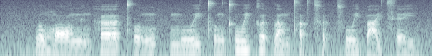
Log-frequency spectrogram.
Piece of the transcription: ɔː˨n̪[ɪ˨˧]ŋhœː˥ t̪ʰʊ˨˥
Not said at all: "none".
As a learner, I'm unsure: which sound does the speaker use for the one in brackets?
ɪ˨˩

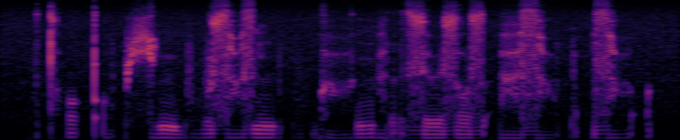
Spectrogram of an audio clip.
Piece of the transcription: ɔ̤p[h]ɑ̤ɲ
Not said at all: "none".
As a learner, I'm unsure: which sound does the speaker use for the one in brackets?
ç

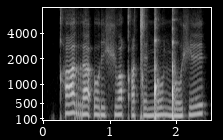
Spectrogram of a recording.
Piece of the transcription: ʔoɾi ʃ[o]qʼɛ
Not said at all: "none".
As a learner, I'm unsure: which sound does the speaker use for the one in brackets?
o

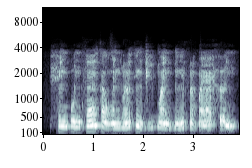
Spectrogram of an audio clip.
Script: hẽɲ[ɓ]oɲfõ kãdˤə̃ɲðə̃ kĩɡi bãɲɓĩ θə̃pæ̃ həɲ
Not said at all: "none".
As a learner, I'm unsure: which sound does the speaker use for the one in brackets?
ɓ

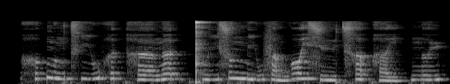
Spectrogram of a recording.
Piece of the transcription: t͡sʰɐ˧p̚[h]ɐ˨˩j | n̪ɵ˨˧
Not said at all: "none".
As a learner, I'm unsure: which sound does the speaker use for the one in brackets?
h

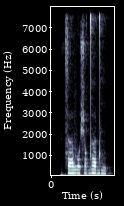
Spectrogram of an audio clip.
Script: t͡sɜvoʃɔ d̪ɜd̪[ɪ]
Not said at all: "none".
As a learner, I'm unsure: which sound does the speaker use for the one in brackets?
i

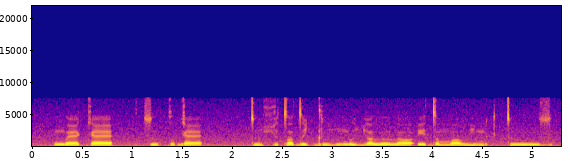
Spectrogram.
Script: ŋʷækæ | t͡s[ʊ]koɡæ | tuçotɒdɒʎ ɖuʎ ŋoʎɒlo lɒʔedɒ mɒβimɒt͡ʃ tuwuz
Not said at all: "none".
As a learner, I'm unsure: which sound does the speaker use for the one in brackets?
u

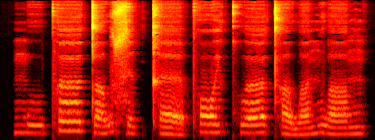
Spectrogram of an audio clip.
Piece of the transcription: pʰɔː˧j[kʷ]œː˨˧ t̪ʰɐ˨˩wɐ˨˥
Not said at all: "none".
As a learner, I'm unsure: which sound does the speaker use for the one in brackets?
kʷʰ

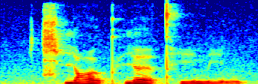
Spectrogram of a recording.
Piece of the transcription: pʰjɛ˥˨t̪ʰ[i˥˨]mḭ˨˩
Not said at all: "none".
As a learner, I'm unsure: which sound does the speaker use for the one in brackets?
i˨˦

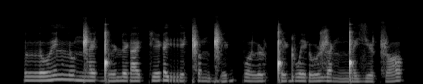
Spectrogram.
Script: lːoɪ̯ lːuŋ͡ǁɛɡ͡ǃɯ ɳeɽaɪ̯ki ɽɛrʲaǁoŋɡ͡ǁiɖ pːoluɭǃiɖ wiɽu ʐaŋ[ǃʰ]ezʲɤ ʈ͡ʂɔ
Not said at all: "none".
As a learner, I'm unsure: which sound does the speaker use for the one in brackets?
ŋ͡ǃ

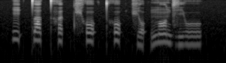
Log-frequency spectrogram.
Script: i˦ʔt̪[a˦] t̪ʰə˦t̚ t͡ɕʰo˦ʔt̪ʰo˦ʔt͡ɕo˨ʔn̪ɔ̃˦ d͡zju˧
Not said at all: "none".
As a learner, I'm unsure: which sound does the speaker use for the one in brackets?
a˦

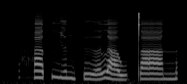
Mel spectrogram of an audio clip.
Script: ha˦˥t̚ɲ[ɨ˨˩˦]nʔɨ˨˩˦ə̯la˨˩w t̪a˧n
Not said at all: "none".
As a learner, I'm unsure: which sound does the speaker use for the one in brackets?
ɨ˧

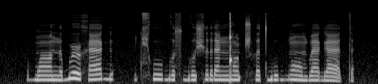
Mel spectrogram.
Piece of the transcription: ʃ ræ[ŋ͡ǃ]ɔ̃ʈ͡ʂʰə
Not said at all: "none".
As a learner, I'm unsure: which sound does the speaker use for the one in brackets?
ŋ͡ǃ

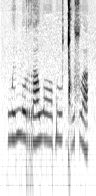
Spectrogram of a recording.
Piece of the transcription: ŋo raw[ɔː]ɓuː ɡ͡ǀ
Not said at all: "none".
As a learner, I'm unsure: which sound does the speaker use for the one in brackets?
ɔː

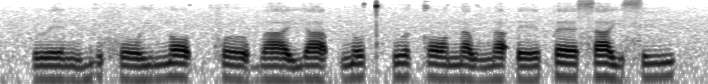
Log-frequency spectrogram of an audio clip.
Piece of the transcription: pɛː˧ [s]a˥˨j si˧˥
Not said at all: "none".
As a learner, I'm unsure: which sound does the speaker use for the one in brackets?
s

